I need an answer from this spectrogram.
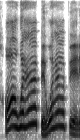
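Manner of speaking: very high, loud, frantic falsetto; panicking dad squeaking his questions; squeaky worried dad. Retold or imitated. Kevin Hart as the dad frets to the boy, high panicked squeak. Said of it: "He's like".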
